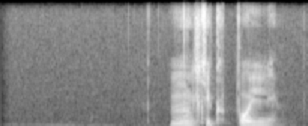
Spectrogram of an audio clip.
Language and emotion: Russian, neutral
